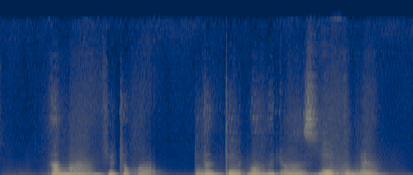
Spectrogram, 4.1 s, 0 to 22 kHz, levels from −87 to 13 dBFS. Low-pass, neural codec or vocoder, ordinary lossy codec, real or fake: 19.8 kHz; codec, 44.1 kHz, 0.9 kbps, DAC; none; fake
